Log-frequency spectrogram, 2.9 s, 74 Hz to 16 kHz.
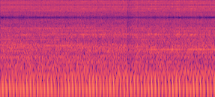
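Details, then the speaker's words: Small two-cylinder engine started cold on choke after carbon was burned off the fouled forward-cylinder spark plug with a propane torch. Steady, even putter around 160 beats a minute with no skips; both cylinders firing cleanly. "that sounds great that worked really well one minute a propane torch just clean the carbon off of this"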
